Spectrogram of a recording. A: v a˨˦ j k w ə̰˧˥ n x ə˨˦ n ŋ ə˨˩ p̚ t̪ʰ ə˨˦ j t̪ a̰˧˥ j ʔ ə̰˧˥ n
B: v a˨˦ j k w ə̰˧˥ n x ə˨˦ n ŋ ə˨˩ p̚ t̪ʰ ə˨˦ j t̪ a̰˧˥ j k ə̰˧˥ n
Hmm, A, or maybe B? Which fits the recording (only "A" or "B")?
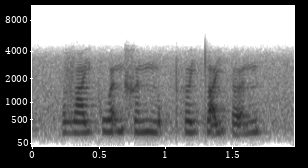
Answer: A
